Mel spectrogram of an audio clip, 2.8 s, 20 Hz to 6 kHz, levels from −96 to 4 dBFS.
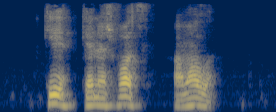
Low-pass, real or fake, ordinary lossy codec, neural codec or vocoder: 5.4 kHz; real; AAC, 32 kbps; none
